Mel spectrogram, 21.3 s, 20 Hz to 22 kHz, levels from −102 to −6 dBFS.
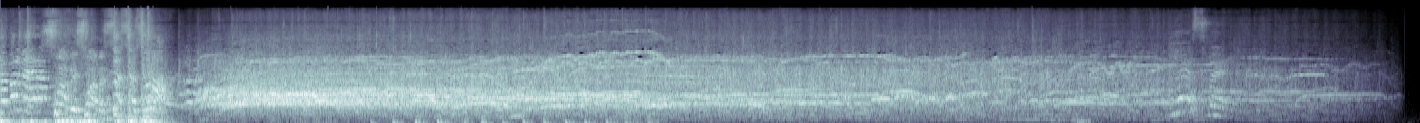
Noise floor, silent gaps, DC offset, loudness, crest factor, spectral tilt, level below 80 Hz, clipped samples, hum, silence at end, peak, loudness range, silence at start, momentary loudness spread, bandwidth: -64 dBFS; none; under 0.1%; -18 LUFS; 14 dB; -4 dB/octave; -36 dBFS; under 0.1%; none; 1.1 s; -4 dBFS; 14 LU; 0 s; 15 LU; 16.5 kHz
